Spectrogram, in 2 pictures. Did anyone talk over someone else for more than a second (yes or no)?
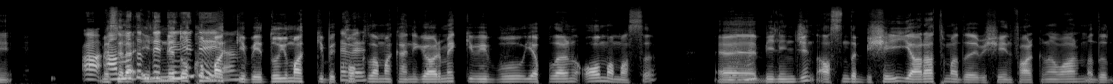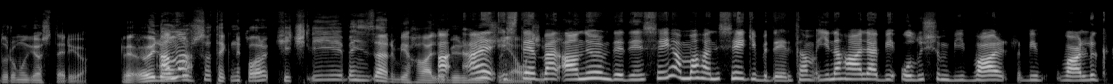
yes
